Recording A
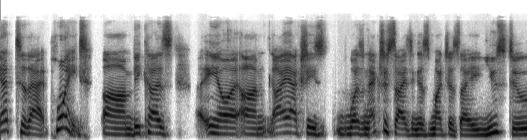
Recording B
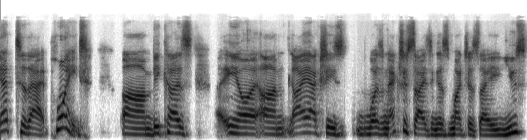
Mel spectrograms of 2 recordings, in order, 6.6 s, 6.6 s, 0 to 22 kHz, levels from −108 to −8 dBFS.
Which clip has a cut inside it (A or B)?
A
